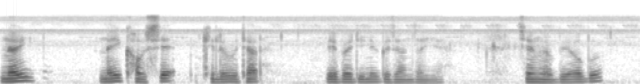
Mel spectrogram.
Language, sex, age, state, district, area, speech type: Bodo, male, 30-45, Assam, Chirang, rural, spontaneous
